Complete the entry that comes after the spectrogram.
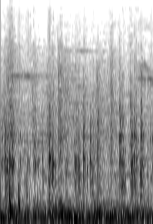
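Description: Horse hooves clip-clopping at a steady trot as a small chariot is pulled along, a close, continuous rhythmic clatter with no talking.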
